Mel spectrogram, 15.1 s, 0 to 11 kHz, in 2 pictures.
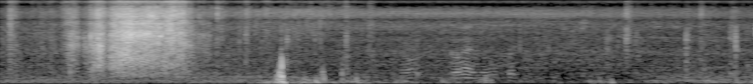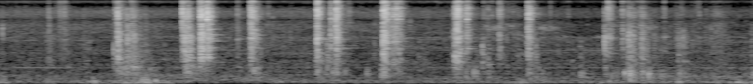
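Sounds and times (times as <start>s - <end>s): scraping on shingle roof: 0.0s - 3.5s
low wind rumble: 0.0s - 15.0s.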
